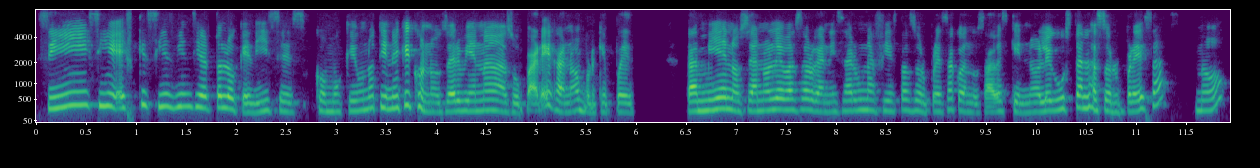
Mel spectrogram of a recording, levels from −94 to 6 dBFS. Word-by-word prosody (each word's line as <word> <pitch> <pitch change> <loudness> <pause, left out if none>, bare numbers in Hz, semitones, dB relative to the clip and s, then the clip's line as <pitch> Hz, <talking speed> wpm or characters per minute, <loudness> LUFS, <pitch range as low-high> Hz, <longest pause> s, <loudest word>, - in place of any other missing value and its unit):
Sí, 335 +6 +3
sí, 340 -2 +3
es 295 - +2
que 365 -2 -3
sí 325 -2 -3
es 315 - -3
bien 325 +1 -2
cierto 300 -1 +3
lo 280 -3 +4
que 200 -6 0
dices, 215 -1 -7
como 220 -2 -5
que 230 +2 -5
uno 280 +4 -4
tiene 290 0 +2
que 360 +2 +7
conocer 220 -7 +1
bien 230 +1 -1
a 245 -3 +2
su 200 -2 -6
pareja, 325 -10 +4
¿no? 220 +4 -3
porque, 205 0 -7
pues, 205 -1 -2 0.5
también, 240 +5 +4
o 235 - 0
sea, 230 +1 0
no 240 +1 0
le 260 0 +3
vas 255 0 0
a 255 - +1
organizar 230 +1 -3
una 245 -1 -4
fiesta 235 +1 -6
sorpresa 220 +2 -4
cuando 215 -5 -4
sabes 225 +3 -2
que 215 - -3
no 205 +2 -4
le 235 +2 +2
gustan 275 +4 +1
la 245 - +1
sorpresa, 225 +6 -1 0.4
¿no?, 235 +1 -4
235 Hz, 220 wpm, -23 LUFS, 220-280 Hz, 0.5 s, que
